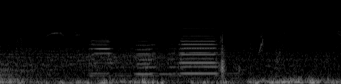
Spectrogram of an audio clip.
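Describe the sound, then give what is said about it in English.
Several car horns honk in overlapping bursts as listeners answer a preacher's question during a sermon, some short toots and a couple of longer blasts, over a steady low outdoor rumble. “If that was faith Mary was displaying, honk your horn.”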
